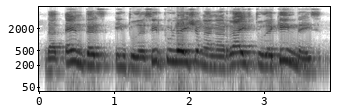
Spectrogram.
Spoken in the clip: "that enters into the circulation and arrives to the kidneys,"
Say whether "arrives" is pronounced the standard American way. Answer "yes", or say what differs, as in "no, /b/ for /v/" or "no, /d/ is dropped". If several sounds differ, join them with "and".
no, /z/ is dropped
